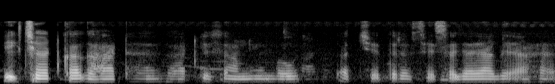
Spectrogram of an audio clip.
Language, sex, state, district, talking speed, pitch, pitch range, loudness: Hindi, male, Bihar, Katihar, 160 wpm, 130 Hz, 125-130 Hz, -21 LUFS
